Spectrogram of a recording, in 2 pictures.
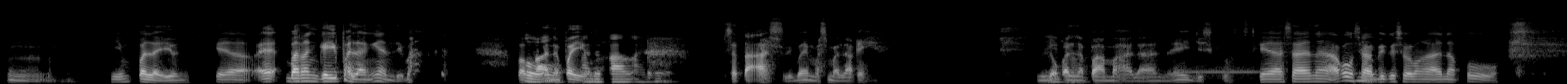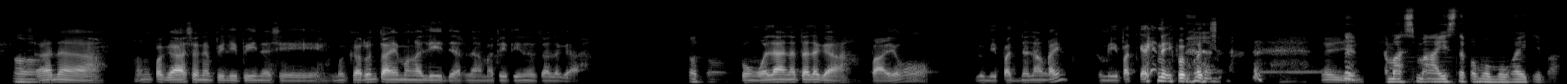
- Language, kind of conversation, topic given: Filipino, unstructured, Anu-ano ang mga pangyayaring nagdulot ng malaking pagbabago sa kasaysayan?
- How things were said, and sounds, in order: other background noise; scoff; static; mechanical hum; teeth sucking; chuckle; laughing while speaking: "kayo ng ibang bansa"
